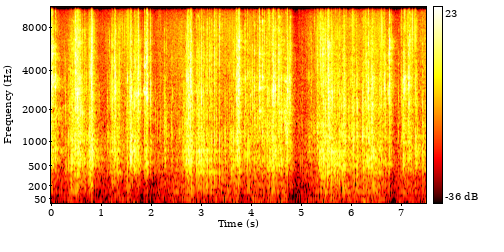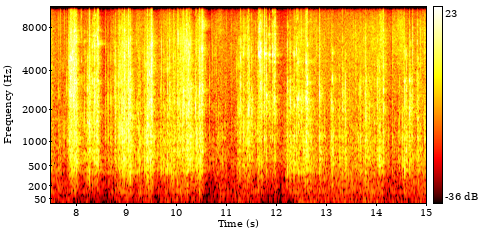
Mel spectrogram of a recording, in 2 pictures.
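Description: Fingertips and nails scratch and tap across the printed surface of a red glossy vinyl Hello Kitty pencil case, held closed and full of pencils. A steady stream of dry, crackly scratches and quick taps comes in bursts, bright and thin with almost no low end. Each sound stops short with no ring.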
